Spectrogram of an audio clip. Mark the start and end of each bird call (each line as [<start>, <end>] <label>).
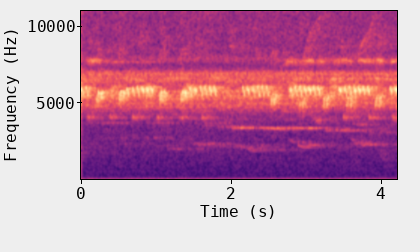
[0.00, 4.22] Hauxwell's Thrush (Turdus hauxwelli)
[1.69, 3.99] Amazonian Grosbeak (Cyanoloxia rothschildii)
